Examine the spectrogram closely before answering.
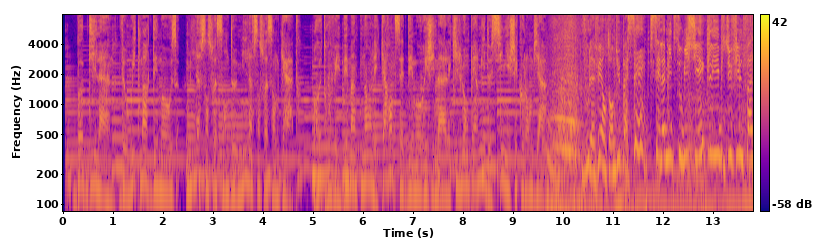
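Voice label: French, commercial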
